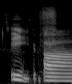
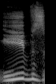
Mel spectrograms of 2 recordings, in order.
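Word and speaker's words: IVE: in hell by I Eve Eve Eve and in my head I was like don't say it wrong cuz I was saying evees IES Eve okay like Eve S laurant I should remember that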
